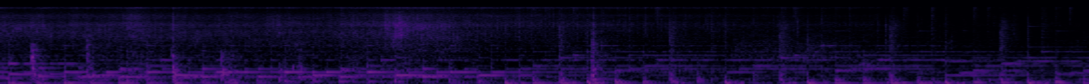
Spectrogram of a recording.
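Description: Ground raw onion paste sautéing for an egg curry, with a steady close sizzle and frequent scraping stirs of a utensil against the pan throughout, no talking.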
